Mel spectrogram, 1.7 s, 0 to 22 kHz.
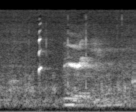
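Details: Rosy-faced lovebird chick, about 25 days old, being hand-fed indoors: a sharp high click followed by a short, rasping squeaky begging note, over faint background noise.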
